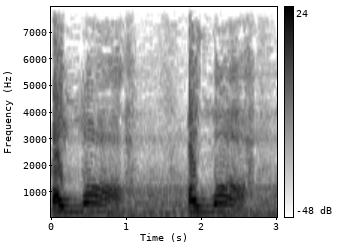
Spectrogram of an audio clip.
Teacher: It begins with a hamza, which is at the deepest articulation of the throat. And this is where the name of Allah is emanating from the point in which human vocalization is possible.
